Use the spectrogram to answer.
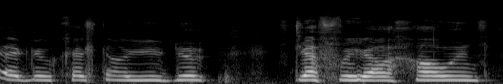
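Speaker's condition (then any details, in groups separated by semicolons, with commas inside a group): Cerebral palsy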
